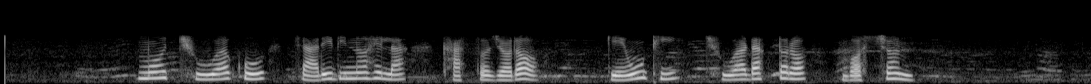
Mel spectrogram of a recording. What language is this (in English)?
Odia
